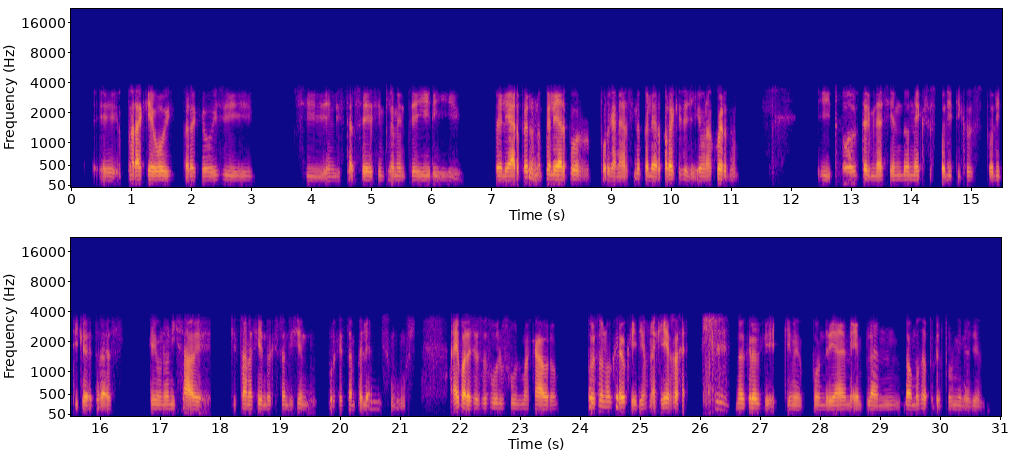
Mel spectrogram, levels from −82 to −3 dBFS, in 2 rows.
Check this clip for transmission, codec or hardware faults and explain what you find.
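Two faults are audible: G.729 codec coloring throughout, and four bursts of concealed packet loss.

G.729 codec, across the whole clip: the speech is rebuilt from a vocal-tract filter, a pitch predictor and a few pulses per frame, leaving it plainly rough and synthetic. The band runs only from 250 Hz to 3.6 kHz, which fits an 8 kbit/s G.729A stream.

VoIP packet loss concealed by the speech codec, at 12.77–13.09 s, 17.64–17.84 s, 19.44–19.61 s and 29.31–29.40 s: the decoder extrapolates its last pitch and filter with falling gain, smearing the speech into a fading buzzy tone or coloured noise. The third gap sounds broken into several short dropouts rather than one, and each gap's lingering weakness points to missing stretches of roughly 80 to 240 ms.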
